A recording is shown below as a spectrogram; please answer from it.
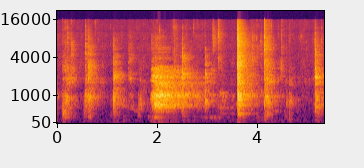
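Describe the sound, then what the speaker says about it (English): An American Bully dog barks and yips in short, sharp bursts separated by pauses, fairly close and moderately loud, with some whimpering sounds mixed in. "I can't stand the way Queen is barking right now"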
